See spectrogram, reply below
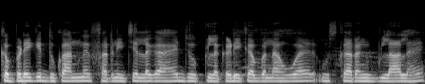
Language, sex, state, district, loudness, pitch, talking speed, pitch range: Hindi, male, Uttar Pradesh, Lalitpur, -17 LUFS, 155 Hz, 240 wpm, 150-160 Hz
